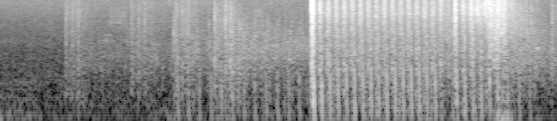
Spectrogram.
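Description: Automatic weapon fire in Apex Legends: scattered shots at first, then a loud, sustained rapid burst of machine-gun fire, close up and dominating the mix.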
